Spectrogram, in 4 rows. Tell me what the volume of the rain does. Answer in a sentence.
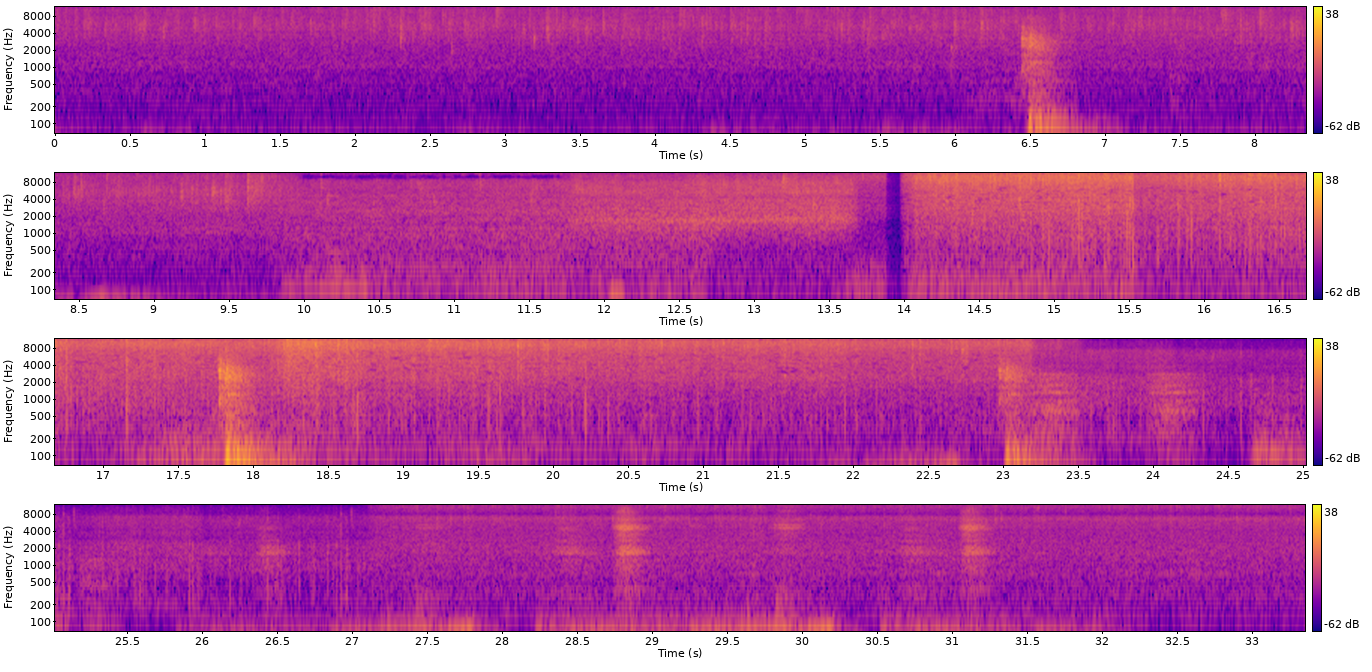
The loudness of the rain goes up, then down.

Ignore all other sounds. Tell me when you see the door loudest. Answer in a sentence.
The loudest moment of the door is at 18 seconds.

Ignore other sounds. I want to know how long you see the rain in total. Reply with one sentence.
You can hear the rain for 33 seconds altogether.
